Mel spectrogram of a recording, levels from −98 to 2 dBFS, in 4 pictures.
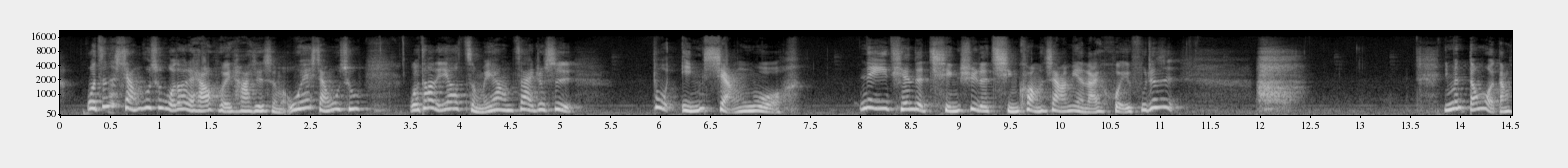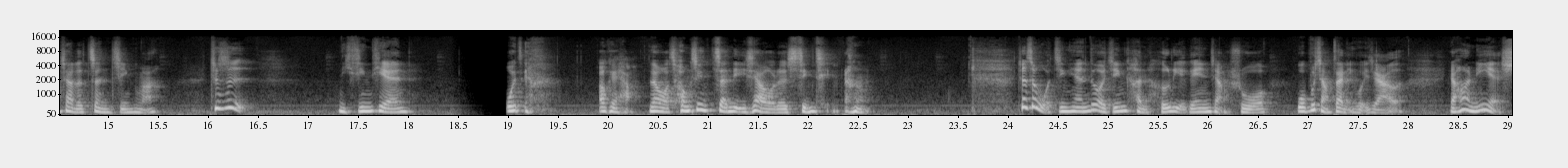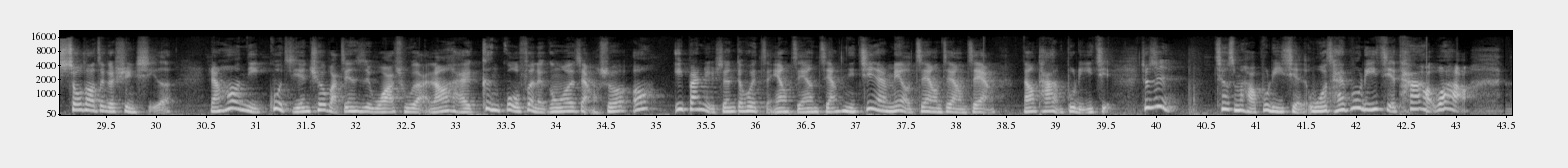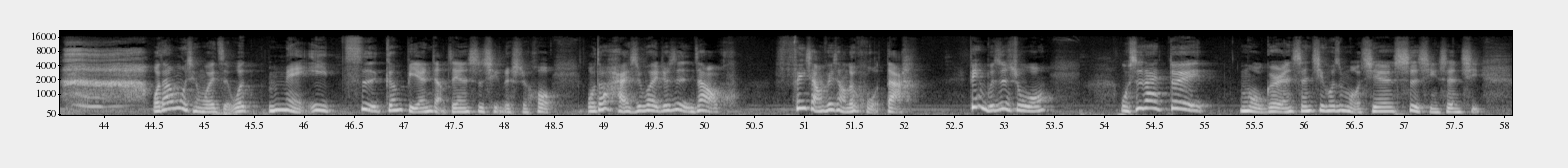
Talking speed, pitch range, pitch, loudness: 260 characters per minute, 180-265 Hz, 205 Hz, -24 LUFS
